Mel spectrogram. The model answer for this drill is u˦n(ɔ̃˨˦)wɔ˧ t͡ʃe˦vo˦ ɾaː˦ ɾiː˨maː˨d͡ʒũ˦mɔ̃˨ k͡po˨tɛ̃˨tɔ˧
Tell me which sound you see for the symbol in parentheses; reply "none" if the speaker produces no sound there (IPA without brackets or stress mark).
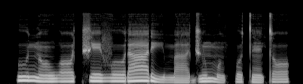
ɔ̃˧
